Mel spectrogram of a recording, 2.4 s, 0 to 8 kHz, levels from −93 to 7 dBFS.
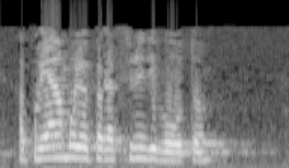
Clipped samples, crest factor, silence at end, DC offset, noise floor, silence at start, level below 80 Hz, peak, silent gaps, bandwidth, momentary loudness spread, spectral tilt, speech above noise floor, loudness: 0.7%; 10 dB; 0.35 s; under 0.1%; -35 dBFS; 0 s; -40 dBFS; 0 dBFS; none; 8 kHz; 10 LU; -7.5 dB/octave; 26 dB; -9 LUFS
